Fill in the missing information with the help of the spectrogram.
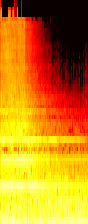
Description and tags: Big Alarm
A sound effect made from layering "glued" (converted) elements of a plugin pieced into an alarm sound effect. Made to repeat.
